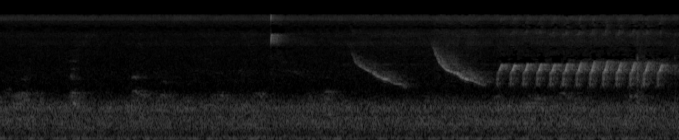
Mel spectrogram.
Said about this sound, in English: I don't know if you can hear this bird out here. Maybe I'll go to the window here and see if you can hear it, because it's loud.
